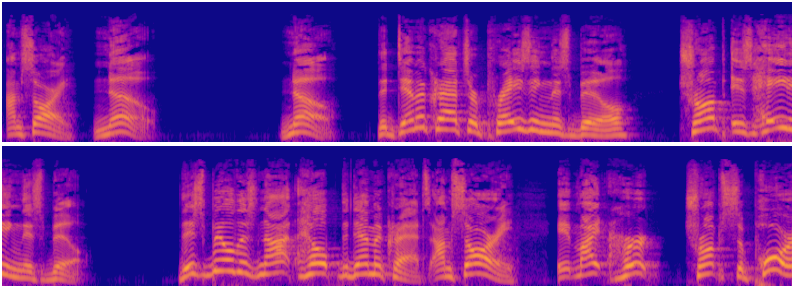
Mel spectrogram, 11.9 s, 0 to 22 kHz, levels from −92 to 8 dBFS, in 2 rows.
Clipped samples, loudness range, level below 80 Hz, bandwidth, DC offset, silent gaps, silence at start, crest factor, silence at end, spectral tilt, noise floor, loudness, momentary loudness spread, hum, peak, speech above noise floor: under 0.1%; 3 LU; -58 dBFS; 16 kHz; under 0.1%; none; 0.05 s; 18 dB; 0 s; -3.5 dB/octave; -87 dBFS; -21 LUFS; 10 LU; none; -4 dBFS; 66 dB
